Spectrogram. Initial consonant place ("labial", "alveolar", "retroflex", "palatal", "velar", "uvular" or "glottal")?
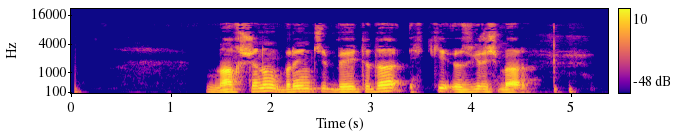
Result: alveolar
